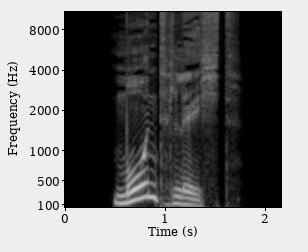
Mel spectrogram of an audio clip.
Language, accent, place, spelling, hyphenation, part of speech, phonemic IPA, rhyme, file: German, Germany, Berlin, Mondlicht, Mond‧licht, noun, /ˈmoːntˌlɪçt/, -ɪçt, De-Mondlicht.ogg
- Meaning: moonlight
